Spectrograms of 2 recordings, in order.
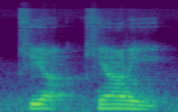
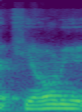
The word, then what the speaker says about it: Keone: the first time yeah keone is Hawaiian and is Japanese yeah look at me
